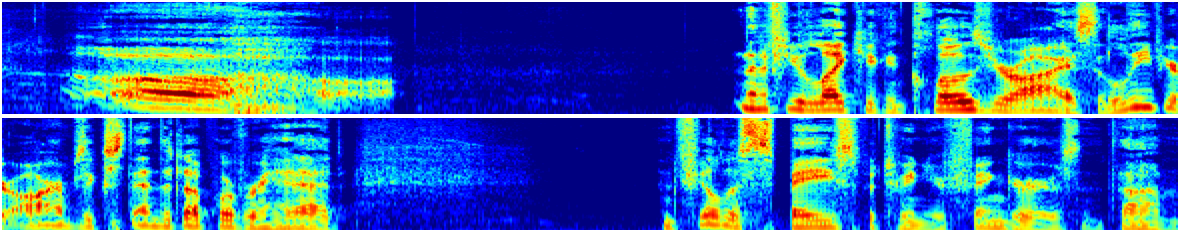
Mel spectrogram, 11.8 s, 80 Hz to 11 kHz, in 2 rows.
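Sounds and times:
person yawning during a stretching exercise: 0.3s - 2.0s
speech: 3.7s - 7.9s, 9.2s - 11.7s.

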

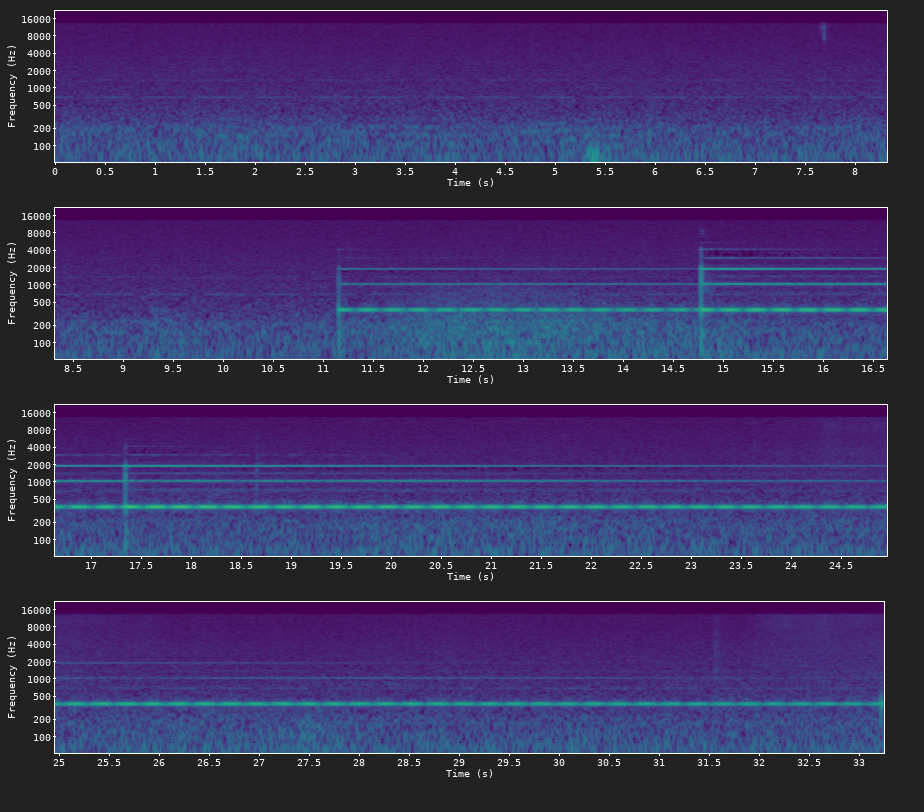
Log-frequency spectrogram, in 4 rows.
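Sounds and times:
meditation bell ringing: 11.2s - 33.2s.

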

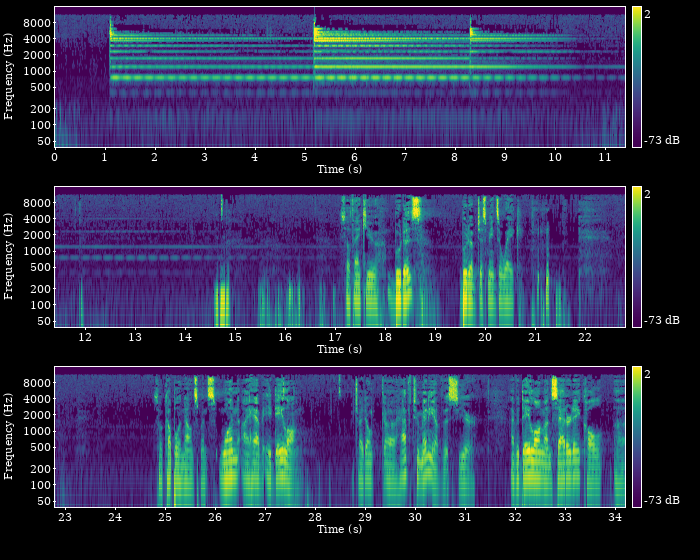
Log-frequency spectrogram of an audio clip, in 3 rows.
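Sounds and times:
meditation gong struck and ringing: 1.1s - 15.9s
speech: 17.2s - 18.9s, 19.6s - 21.4s, 24.9s - 27.8s, 28.8s - 31.3s, 31.9s - 34.2s.

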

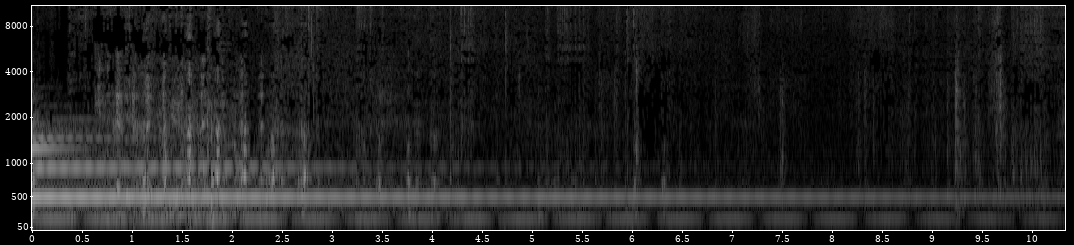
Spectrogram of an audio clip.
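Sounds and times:
bell being struck and ringing: 0.0s - 9.9s
group of people murmuring and chuckling softly: 0.7s - 4.4s.

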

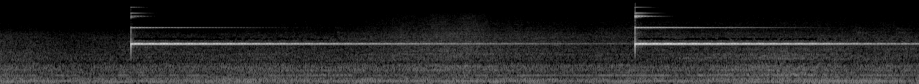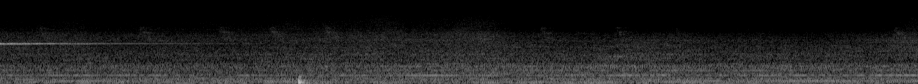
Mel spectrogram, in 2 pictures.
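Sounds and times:
meditation bell struck at the end of a meditation: 1.3s - 10.6s.

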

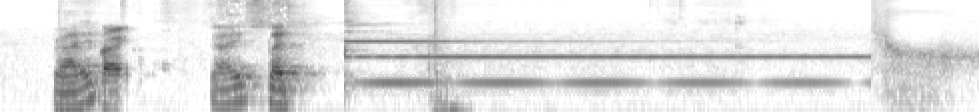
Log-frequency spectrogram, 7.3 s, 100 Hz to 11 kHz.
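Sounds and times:
speech: 0.4s - 2.4s
bell ringing with sustained overlapping tones: 2.6s - 6.5s.

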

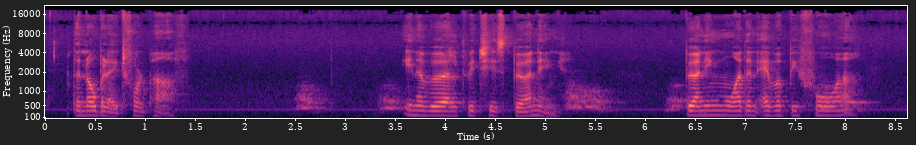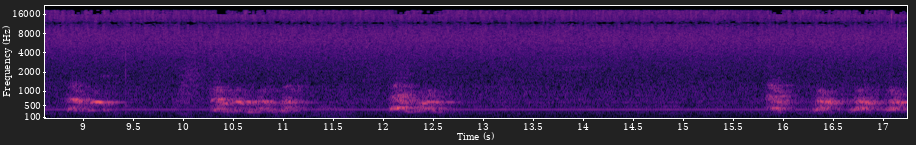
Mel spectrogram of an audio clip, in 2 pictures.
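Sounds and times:
hiss: 0.0s - 17.2s
speech: 0.3s - 1.4s, 3.6s - 5.3s, 6.4s - 8.2s
dog barking: 2.5s - 3.6s, 5.2s - 6.5s, 8.8s - 9.4s, 10.2s - 11.4s, 12.0s - 12.8s, 15.8s - 17.2s.

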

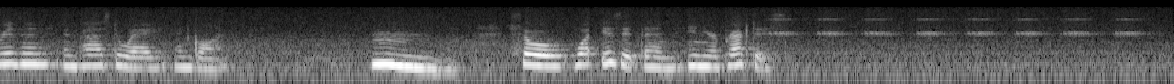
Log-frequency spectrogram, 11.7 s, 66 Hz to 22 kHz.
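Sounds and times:
soft hiss: 0.0s - 11.7s
speech: 0.1s - 2.4s, 3.7s - 7.9s
cricket chirping: 7.8s - 11.7s.

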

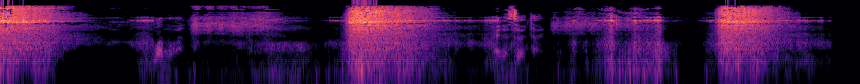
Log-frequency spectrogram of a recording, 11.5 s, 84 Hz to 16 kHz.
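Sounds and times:
sharp forceful exhalations during a staccato breathing exercise: 0.0s - 1.1s, 4.6s - 6.0s, 9.6s - 10.6s
speech: 2.1s - 2.7s, 6.8s - 7.2s.

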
